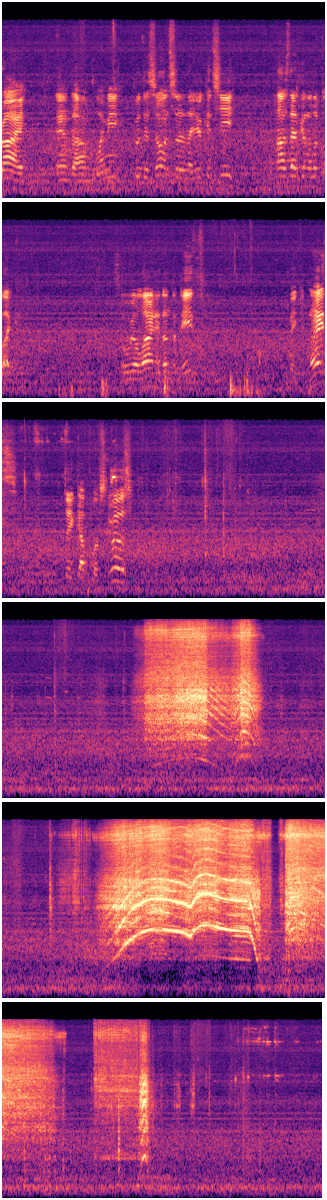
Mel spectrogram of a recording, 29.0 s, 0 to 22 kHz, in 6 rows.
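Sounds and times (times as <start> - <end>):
power drill motor whine: 16.5 - 18.5, 20.2 - 26.5.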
